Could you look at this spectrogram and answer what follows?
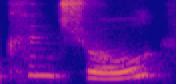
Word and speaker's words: control: I'll slightly correct you we usually say control yes and stress the second syllable but everything overall was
